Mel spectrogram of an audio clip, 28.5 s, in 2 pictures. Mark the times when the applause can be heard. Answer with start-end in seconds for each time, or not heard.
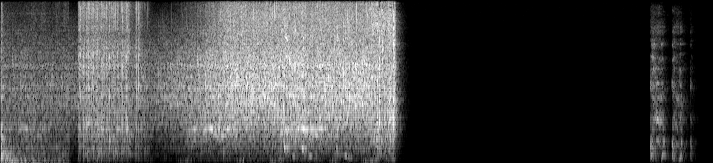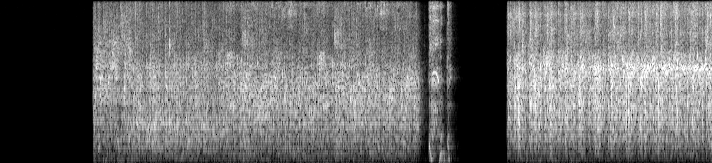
0.0-8.0, 16.1-22.7, 24.4-28.4.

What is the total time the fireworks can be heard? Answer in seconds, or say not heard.
3 s.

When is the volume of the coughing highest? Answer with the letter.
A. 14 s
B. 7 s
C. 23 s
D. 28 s
C.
